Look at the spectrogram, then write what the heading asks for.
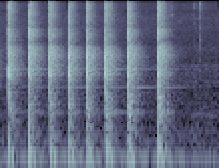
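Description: A hammer taps a block of wood held on top of it to seat a bushing in a Keystone bushing machine, giving eight sharp, evenly spaced knocks close by, each ringing briefly, with no talk.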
